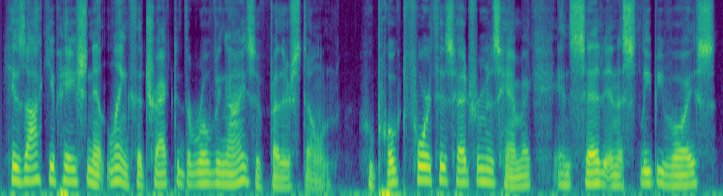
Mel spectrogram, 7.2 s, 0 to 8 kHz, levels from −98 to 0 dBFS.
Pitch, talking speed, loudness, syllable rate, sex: 125 Hz, 200 wpm, -18 LUFS, 5.6 syllables/s, male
